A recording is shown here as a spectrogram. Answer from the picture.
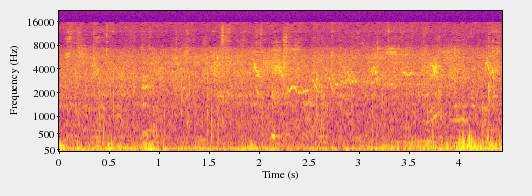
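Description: Footsteps of someone walking on brick paving, heard as irregular low thuds with a low rumble of handling and wind on the microphone.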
